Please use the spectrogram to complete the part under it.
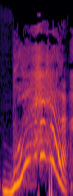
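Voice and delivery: a sudden burst of tears, acted out as she retells it; sudden sob burst. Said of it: "I just went".

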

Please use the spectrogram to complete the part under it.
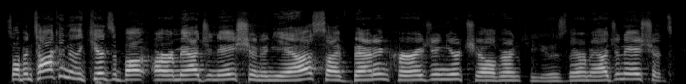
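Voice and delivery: usual speaking voice

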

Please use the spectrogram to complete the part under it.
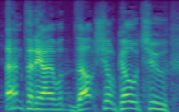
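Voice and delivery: God as a stately Englishman; majestic British accent. Acted. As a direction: intone a divine command in mock British. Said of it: "some British majestic accent".

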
